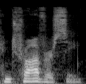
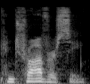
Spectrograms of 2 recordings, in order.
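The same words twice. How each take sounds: First: The word is said the British way. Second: The word is said the British way.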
